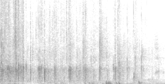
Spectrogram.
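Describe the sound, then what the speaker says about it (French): A church congregation applauds to welcome a speaker, scattered claps of moderate density coming and going, heard faint and distant in a reverberant hall. "Jérémie, on peut l'applaudir, on peut lui souhaiter la bienvenue"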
